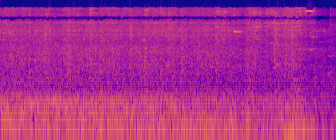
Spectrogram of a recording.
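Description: Passenger train running along the track, heard from aboard a carriage: a steady loud rumble of wheels and rushing air, with faint clicks from the rails. The sound drops noticeably about six seconds in.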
